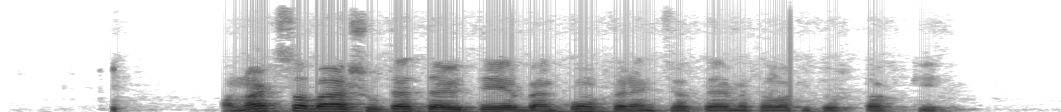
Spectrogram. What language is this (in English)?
Hungarian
